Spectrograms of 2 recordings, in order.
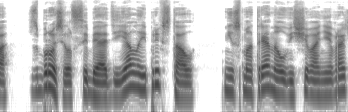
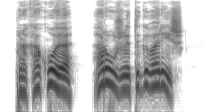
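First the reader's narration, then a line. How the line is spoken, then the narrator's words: Hoarse question. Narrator (Russian): спросил он хриплым голосом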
